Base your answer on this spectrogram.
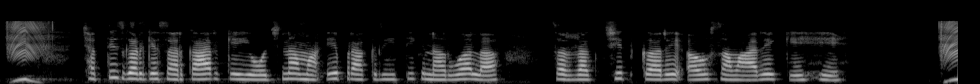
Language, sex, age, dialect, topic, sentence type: Chhattisgarhi, female, 25-30, Eastern, agriculture, statement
